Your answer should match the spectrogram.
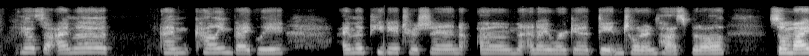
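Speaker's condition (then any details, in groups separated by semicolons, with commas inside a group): No condition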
